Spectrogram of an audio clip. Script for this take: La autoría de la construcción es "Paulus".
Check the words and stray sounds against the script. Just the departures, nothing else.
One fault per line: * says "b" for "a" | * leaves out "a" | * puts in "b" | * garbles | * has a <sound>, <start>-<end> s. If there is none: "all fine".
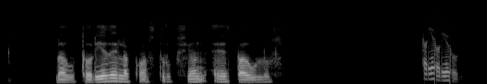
* has a chirp, 4.2-4.6 s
